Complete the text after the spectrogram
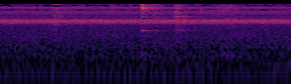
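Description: A metal fork clinks lightly against a bowl.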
